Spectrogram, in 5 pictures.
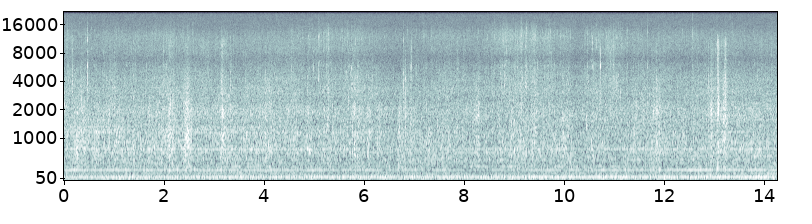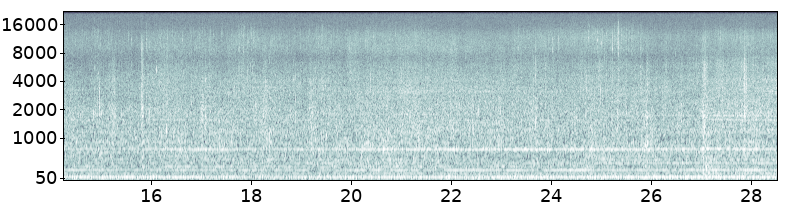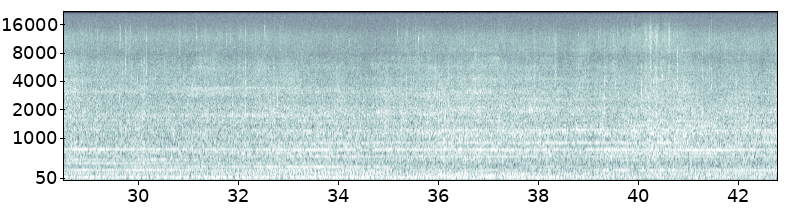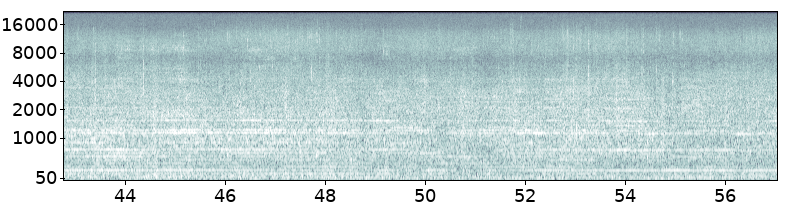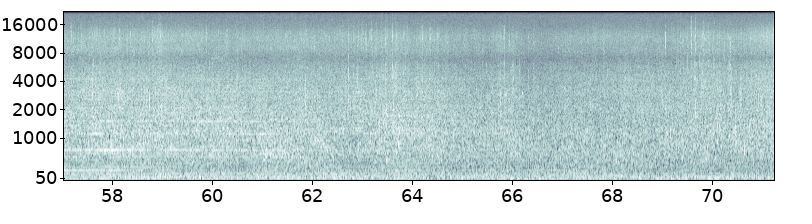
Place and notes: {"title": "落日亭, Hsiao Liouciou Island - Waves and tides", "date": "2014-11-02 08:34:00", "description": "On the coast, Wave and tidal\nZoom H2n MS+XY", "latitude": "22.32", "longitude": "120.35", "altitude": "2", "timezone": "Asia/Taipei"}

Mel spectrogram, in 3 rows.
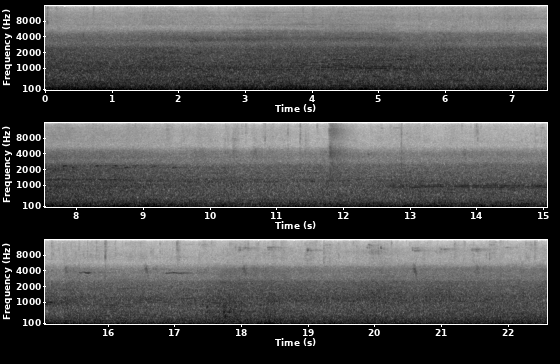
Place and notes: {"title": "鹽埕區光明里, Kaoshiung City - soundwalk", "date": "2014-05-14 06:46:00", "description": "In the morning, Walking in the streets, Traffic Sound", "latitude": "22.62", "longitude": "120.29", "altitude": "8", "timezone": "Asia/Taipei"}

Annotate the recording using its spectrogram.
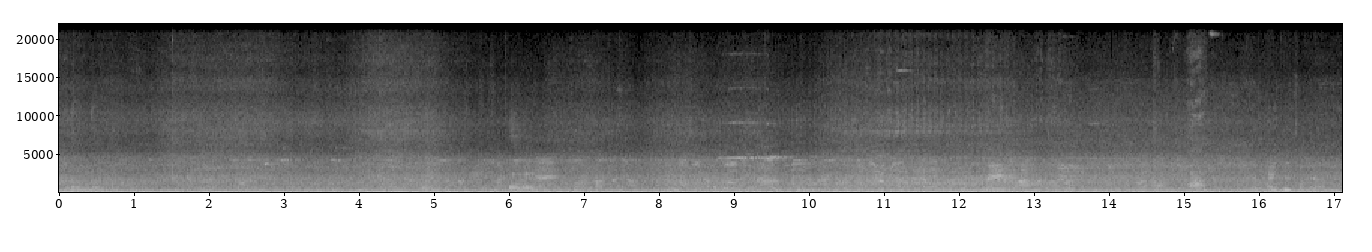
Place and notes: {"title": "建國公園, 新竹市東區, Taiwan - in the Park", "date": "2017-01-16 08:43:00", "description": "in the Park, Traffic Sound, Many older people in the park", "latitude": "24.80", "longitude": "120.97", "altitude": "27", "timezone": "GMT+1"}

